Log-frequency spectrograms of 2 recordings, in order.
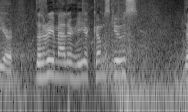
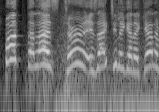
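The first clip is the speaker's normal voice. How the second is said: excited; 7 semitones higher than usual. Real, not acted. Casting a dive.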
